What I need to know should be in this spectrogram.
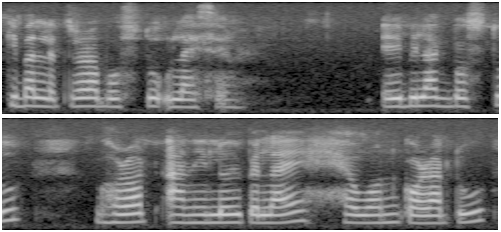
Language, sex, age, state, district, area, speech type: Assamese, female, 30-45, Assam, Golaghat, urban, spontaneous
